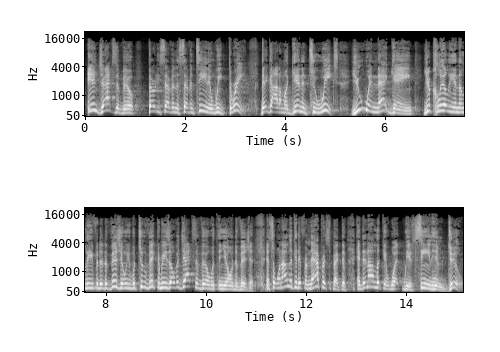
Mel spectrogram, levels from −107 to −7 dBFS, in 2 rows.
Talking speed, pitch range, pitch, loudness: 220 wpm, 180-245 Hz, 215 Hz, -21 LUFS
